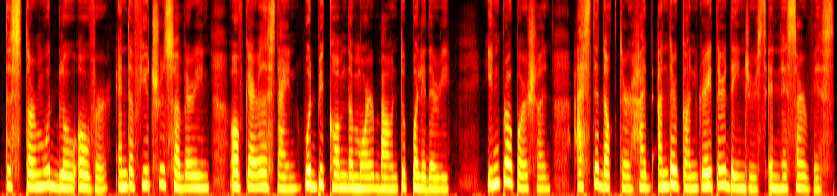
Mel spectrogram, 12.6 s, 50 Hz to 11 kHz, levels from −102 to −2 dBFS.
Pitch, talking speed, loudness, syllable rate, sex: 210 Hz, 145 wpm, -19 LUFS, 4.8 syllables/s, female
